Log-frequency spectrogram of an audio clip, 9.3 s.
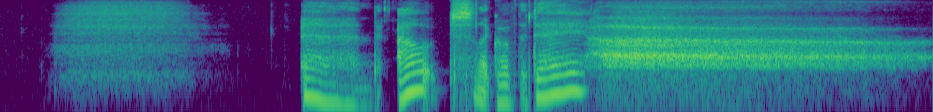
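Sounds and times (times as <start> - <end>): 
deep inhale during a guided relaxation breathing exercise: 0.5 - 2.2, 5.9 - 9.3
speech: 3.0 - 3.3, 4.5 - 6.1.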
